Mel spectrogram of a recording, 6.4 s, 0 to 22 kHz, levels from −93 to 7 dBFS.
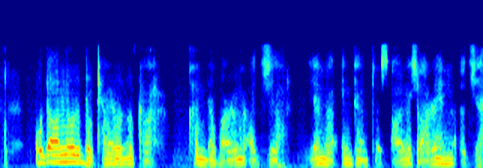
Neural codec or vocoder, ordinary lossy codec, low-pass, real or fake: codec, 16 kHz, 1 kbps, FreqCodec, smaller model; none; 7.2 kHz; fake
